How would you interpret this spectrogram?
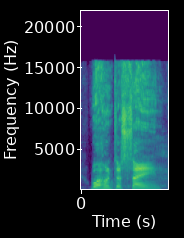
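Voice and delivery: Wahunta Sane said clearly with a falling Sane; formal Twi greeting. Shown as a demonstration. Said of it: "I love it in Twi".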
